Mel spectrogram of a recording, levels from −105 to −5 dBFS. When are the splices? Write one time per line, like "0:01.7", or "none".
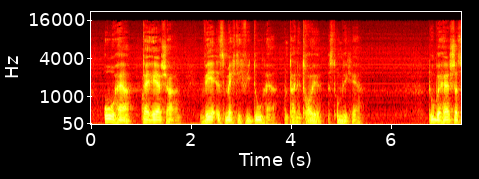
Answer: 0:01.0
0:03.8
